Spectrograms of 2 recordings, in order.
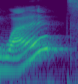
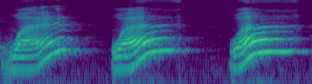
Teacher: notice that the uh is higher in tone and it marks that intonation of a question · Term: rising intonation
